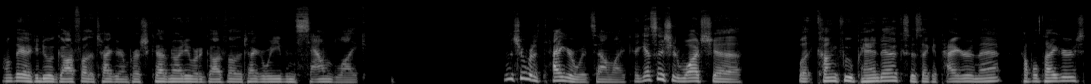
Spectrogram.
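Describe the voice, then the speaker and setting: A man's voice: mid-range voice, quick pace, dry recording, studio quality. A tired man, an indie game developer, thinking aloud and rambling to himself as he works through the night. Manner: rambling, talks to himself, trails off. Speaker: indie game developer streaming his work. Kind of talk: thinking aloud while working.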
